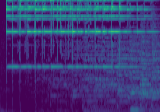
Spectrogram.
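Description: A bright bell ding sound effect, like a bicycle bell, sounds right at the start. Its clear, high ringing tones sustain and gradually fade over about three seconds.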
